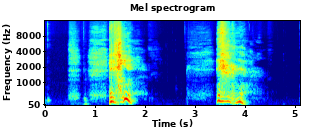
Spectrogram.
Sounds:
Sneeze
